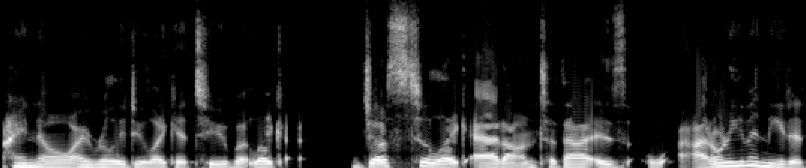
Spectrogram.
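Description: Fairly quick in pace, a woman speaks in an unremarkable speaking voice at a fairly low pitch with ordinary pitch variation. The sound is dry and close with no echo, and the background is quiet. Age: 20s. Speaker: podcast co-host. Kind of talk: casual chat.

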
